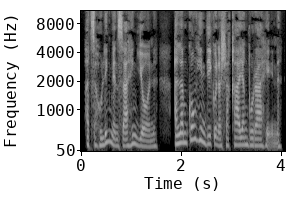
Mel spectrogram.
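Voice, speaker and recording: A woman's voice: on the low side, very animated, moderate pace, darkish tone, no room sound, clean studio sound. A woman narrating a first-person romantic drama in an intimate, dramatic way. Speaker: audio story narrator.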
